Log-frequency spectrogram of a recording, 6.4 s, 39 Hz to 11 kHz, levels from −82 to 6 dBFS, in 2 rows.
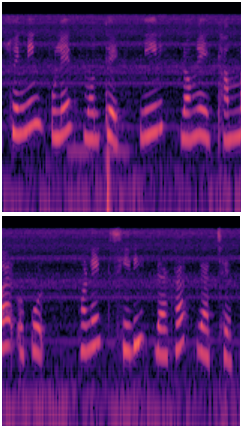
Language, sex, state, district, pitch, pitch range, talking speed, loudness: Bengali, female, West Bengal, Kolkata, 305 Hz, 280-340 Hz, 115 wpm, -32 LUFS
